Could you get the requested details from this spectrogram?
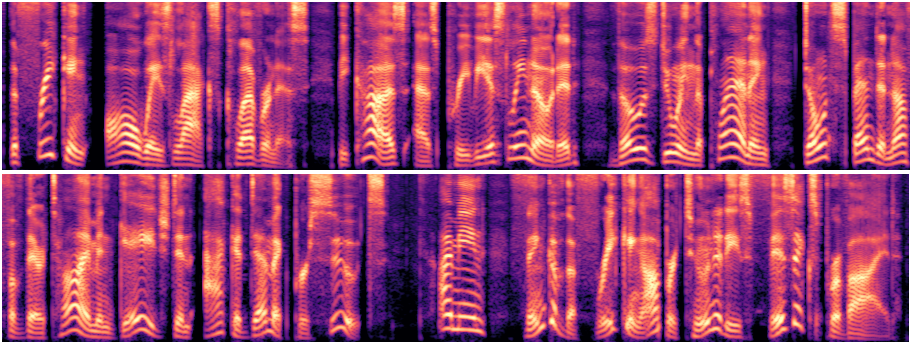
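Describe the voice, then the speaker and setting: A man narrating a first-person audiobook in a wry, expressive storytelling manner, close to the microphone. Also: medium pitch, moderate pace, dry recording.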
